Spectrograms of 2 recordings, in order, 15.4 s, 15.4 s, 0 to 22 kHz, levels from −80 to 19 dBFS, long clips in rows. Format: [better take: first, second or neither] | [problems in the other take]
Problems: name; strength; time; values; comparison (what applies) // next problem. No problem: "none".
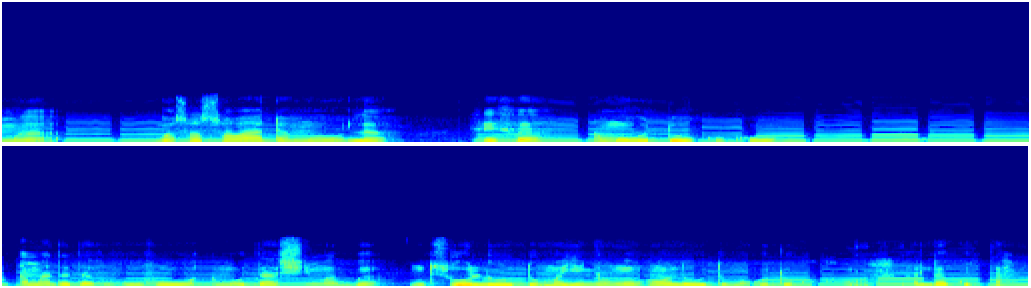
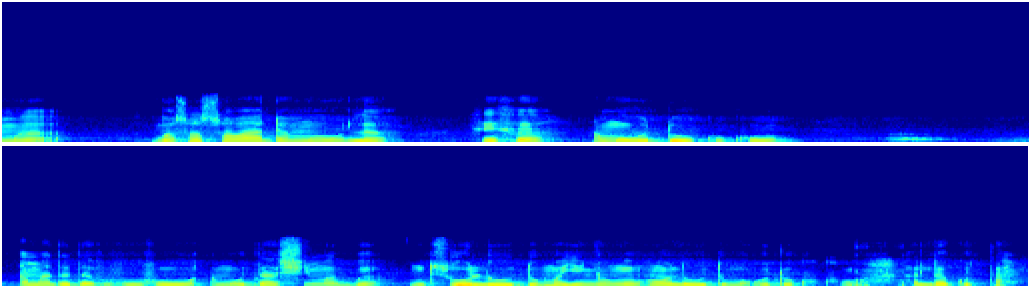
second | background sound (Wind instrument, woodwind instrument); 12 dB below the speech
